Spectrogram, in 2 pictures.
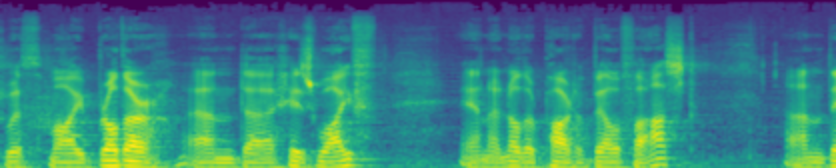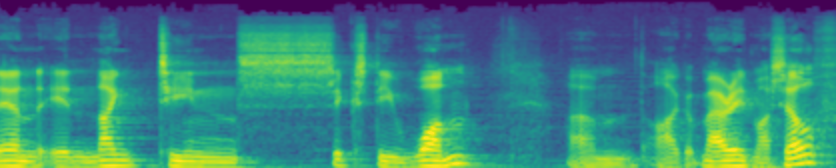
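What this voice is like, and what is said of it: Mixed Northern Irish, Scottish, English accent. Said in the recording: “my accent is a bit sort of mixed up. It's basically Northern Ireland ... sprinkled with a bit of Scots and overlaid perhaps with a bit of English accent as well”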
